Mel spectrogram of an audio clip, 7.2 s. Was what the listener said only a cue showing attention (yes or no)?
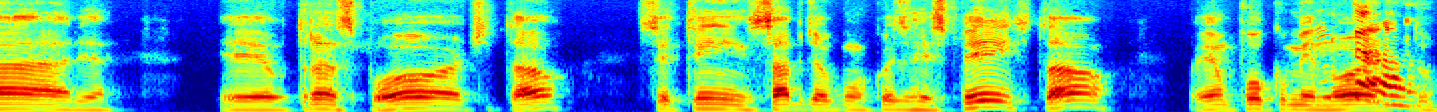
yes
